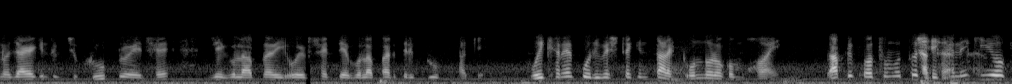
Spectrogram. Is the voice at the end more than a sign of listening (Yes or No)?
No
